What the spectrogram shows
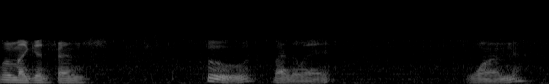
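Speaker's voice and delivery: very slow, stretched-out, deliberate word-by-word pace. Introducing one of their good friends, talking very slow. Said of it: "You're talking very slow".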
